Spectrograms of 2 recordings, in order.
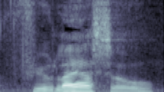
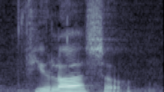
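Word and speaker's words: phulasso (φυλάσσω): Not phulasso, but phulasso. P-H-U-L-A-S-S-O, long O.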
